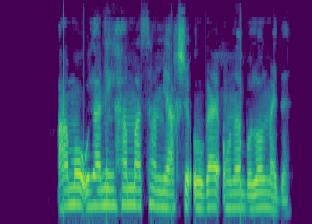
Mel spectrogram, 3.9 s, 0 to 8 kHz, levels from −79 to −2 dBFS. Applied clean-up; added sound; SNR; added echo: none; none; none; none.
